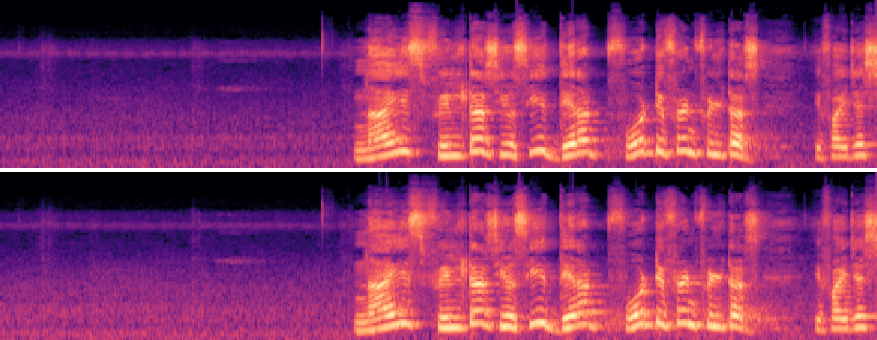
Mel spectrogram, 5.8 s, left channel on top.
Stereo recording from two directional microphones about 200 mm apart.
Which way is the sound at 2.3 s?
50° left (ahead or behind).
